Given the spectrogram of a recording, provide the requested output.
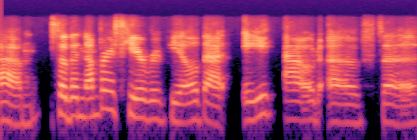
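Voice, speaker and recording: A woman with a fairly low pitch speaks over a quiet background, the sound dry and close with no echo. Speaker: marketing consultant. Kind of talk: presentation of findings. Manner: fast; halting, many fillers.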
